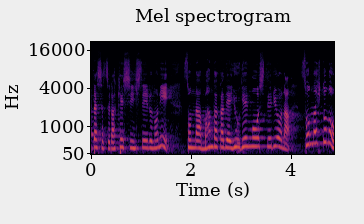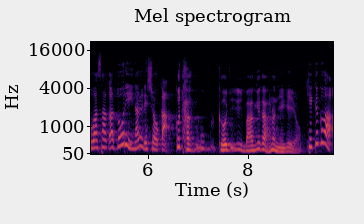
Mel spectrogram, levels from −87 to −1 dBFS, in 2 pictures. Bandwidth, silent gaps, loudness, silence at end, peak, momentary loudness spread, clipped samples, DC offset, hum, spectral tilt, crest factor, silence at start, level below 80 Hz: 18 kHz; none; -42 LUFS; 0 s; -24 dBFS; 6 LU; under 0.1%; under 0.1%; none; -5 dB/octave; 18 dB; 0 s; -78 dBFS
